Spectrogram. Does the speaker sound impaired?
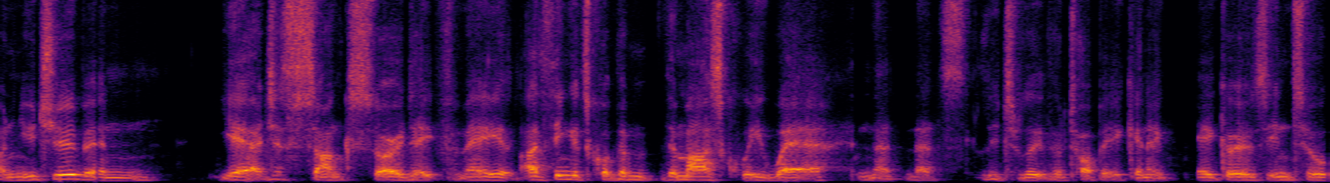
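Yes: laryngeal cancer; HPV-related, in voice box, onset age 27-28, earlier neck fusion surgery with tubes past larynx; diagnosed about one year ago after months of croaky voice first thought nodules; speaks at low tone, hard to project voice.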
